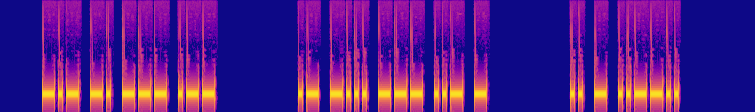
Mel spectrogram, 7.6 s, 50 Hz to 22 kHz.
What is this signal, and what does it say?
Morse code, heard as a keyed tone, about 30 wpm, 700 Hz. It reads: KNOW ABOUT IT?
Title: 3x Word-Spacing - Sentences from Top 100 Words - 30wpm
